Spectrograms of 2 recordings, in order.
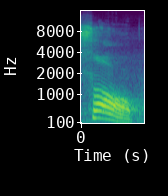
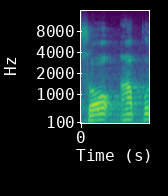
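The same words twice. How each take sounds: First: സോപ്പ് as one syllable, high falling O; only O sounded. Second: സോ ആപ്പ് broken into two syllables, so-aap; wrong split pronunciation. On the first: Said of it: "ഓ മാത്രം ഉച്ചരിക്കാനുള്ള". (സോപ്പ് ഓ മാത്രം ഉച്ചരിച്ച്) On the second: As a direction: sound both O and A separately in സോ ആപ്പ്. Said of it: "സോ ആപ്പ് എന്ന് പറയുന്നില്ല". (സോ ആപ്പ് എന്ന് പിരിച്ച് ഉച്ചാരണം) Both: Shown as a demonstration.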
